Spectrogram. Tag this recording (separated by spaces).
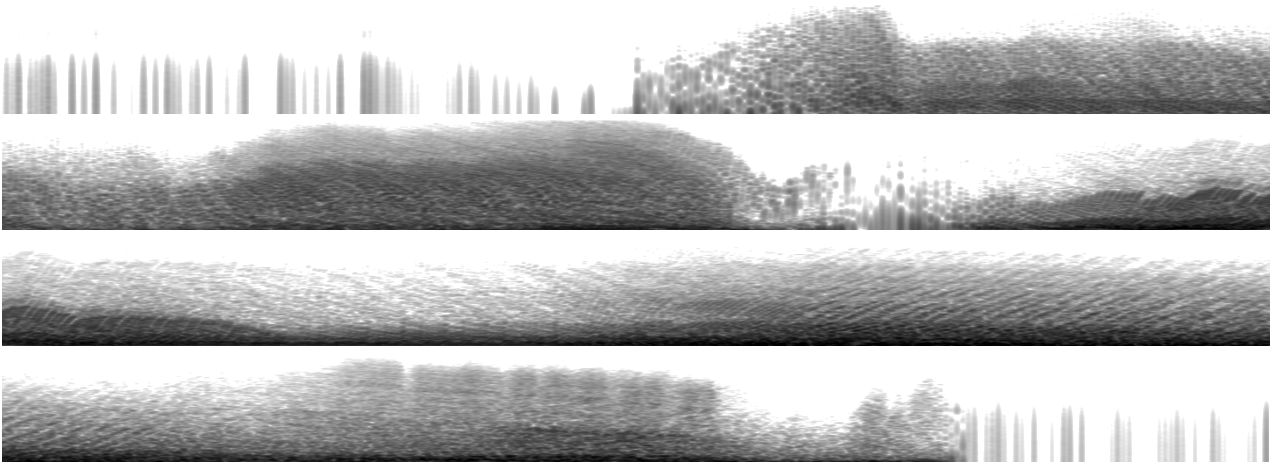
artificial synthesis granular sound ambient stereo free sample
